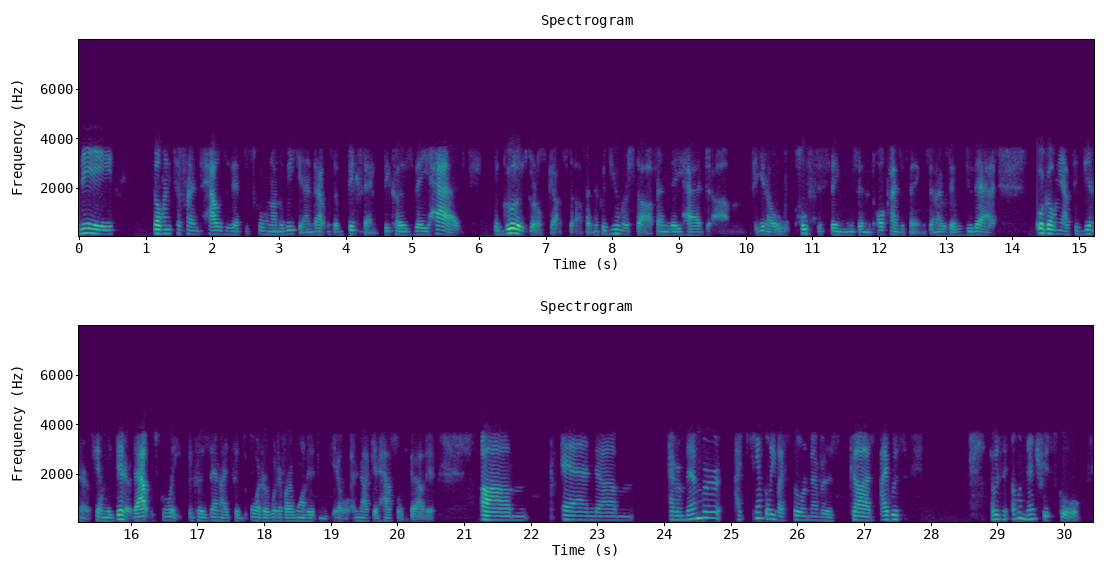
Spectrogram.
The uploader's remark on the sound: 100 Pounders Phone Meeting.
